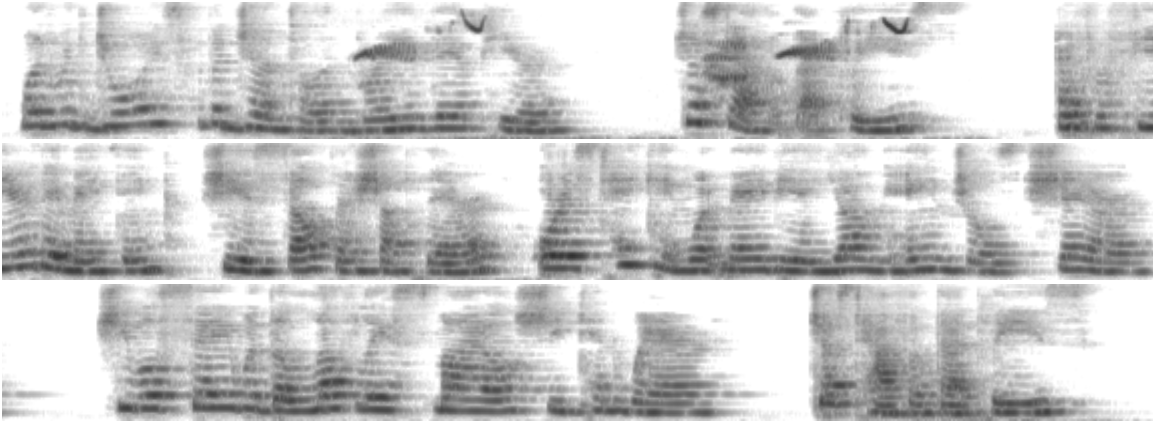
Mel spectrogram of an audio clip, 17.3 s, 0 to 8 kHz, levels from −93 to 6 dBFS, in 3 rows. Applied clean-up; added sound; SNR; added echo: classical method WPE with log-MMSE.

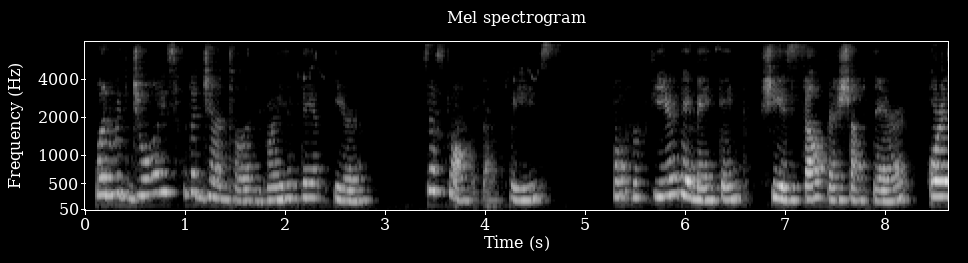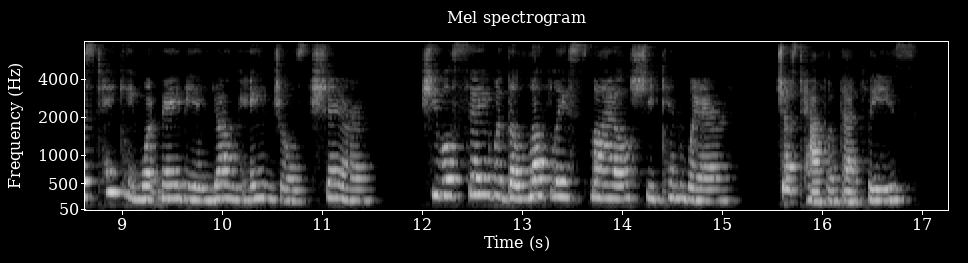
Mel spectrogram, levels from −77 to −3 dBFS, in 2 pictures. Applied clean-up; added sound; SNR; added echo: neural mask model DeepFilterNet 3.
